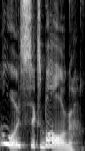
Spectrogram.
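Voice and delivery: bad fake British accent, very high-pitched. Joking about British people counting Big Ben's bongs, in a terrible British accent. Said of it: "my terrible terrible British accent".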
